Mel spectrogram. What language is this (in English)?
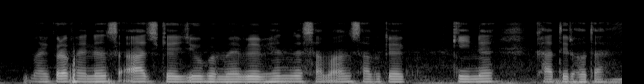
Bhojpuri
